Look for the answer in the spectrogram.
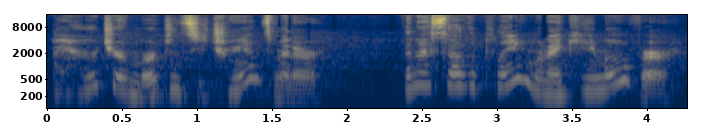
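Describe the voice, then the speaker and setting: A woman voicing an astonished male bush pilot in a story read-aloud, with halting, incredulous exclamations. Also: sits high, huge pitch swings, slight background noise, voice pushed up, low-quality recording. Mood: surprised.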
